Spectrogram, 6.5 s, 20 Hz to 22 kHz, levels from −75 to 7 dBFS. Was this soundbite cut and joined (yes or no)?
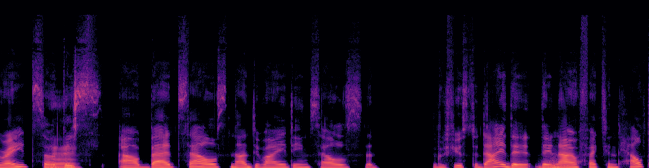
no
